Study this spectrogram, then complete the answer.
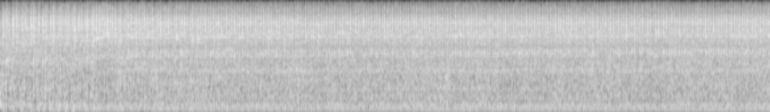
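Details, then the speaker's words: Old Craftsman snowblower bought as a non-runner, first start after repair with fresh gas, oil filled and primed: catches within a second, then a loud steady single-cylinder buzz at constant speed, no surging, missing or knocking; running healthy. "so we're going to prime it i've already turned the fuel on put fresh gas in there oh it's sounding good"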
